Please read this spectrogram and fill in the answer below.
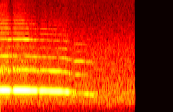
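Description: A soprano recorder holds one note, which sags slightly in pitch and fades out about a second in, followed by dead silence.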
